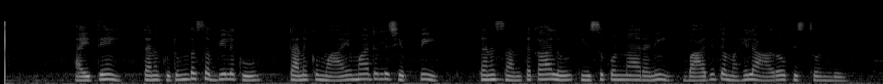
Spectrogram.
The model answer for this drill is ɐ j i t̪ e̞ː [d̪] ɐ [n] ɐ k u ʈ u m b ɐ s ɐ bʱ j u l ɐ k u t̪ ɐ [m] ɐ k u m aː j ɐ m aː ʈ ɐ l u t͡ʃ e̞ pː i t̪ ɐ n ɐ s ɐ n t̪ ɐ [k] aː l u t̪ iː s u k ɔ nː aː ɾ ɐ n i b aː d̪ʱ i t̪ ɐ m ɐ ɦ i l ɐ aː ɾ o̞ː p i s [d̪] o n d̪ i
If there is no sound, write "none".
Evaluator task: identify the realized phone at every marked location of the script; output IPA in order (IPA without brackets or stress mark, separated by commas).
t̪, n, n, k, t̪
